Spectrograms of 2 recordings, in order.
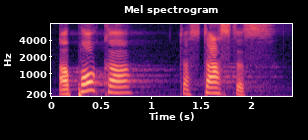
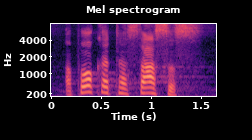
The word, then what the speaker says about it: apokatastasis: The word restoration is a word, and I'm going to try to pronounce it. Are you ready? Apokatastasis. Apokatastasis. APOKATASTASIS. And you may have another way of pronouncing it, but I'm pronouncing it from the original Greek.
